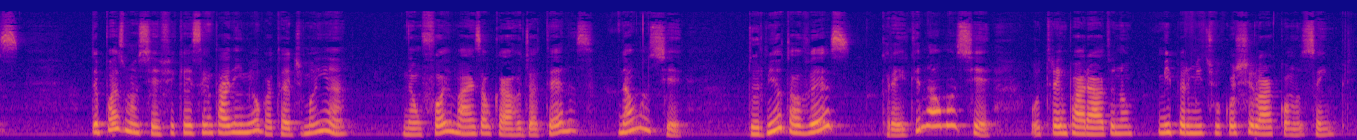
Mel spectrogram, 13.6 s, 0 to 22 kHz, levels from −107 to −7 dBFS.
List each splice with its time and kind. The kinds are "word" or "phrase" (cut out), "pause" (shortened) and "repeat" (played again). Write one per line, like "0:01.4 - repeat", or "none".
0:02.6 - word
